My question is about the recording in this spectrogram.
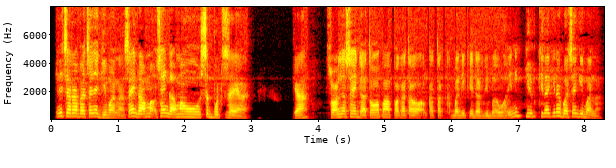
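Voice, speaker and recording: A man's voice: high-pitched, expressive, fast talker, slight background noise. Man taunting viewers on a live stream. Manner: taunting, challenging with rhetorical questions; chuckles mockingly between points.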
